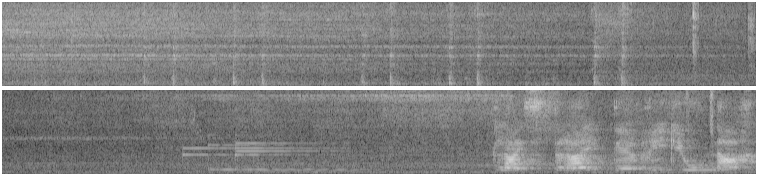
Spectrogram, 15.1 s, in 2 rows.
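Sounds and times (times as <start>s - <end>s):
train wheels clicking over rail joints: 1.3s - 2.8s, 3.6s - 7.6s.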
